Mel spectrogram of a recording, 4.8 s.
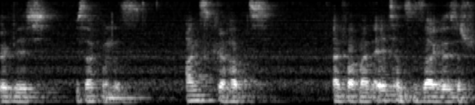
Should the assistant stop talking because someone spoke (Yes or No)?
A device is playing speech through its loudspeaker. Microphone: No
